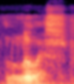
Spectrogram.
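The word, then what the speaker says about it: Lewes: pronounced that way in that town it is pronounced Louis so Nicholas Sparks got a pile here somewhere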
